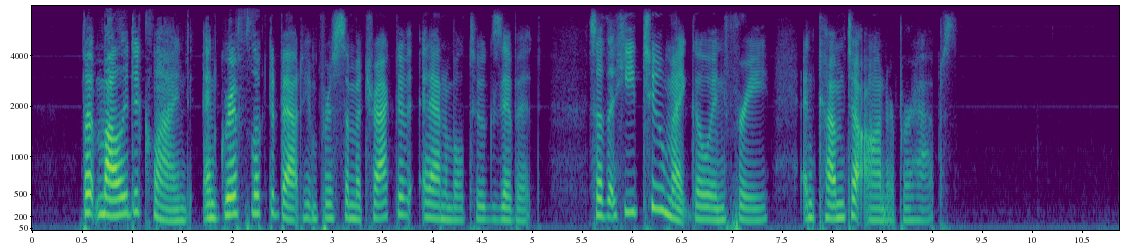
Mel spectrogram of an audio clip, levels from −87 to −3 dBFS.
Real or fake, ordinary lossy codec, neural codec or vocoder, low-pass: real; Opus, 16 kbps; none; 7.2 kHz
